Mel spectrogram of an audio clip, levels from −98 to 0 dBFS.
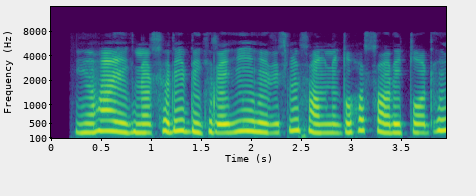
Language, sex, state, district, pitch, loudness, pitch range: Hindi, female, Maharashtra, Mumbai Suburban, 250 Hz, -12 LUFS, 240-285 Hz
